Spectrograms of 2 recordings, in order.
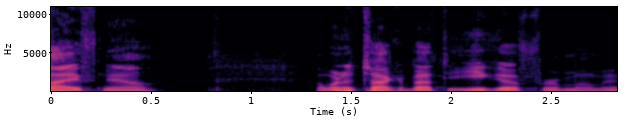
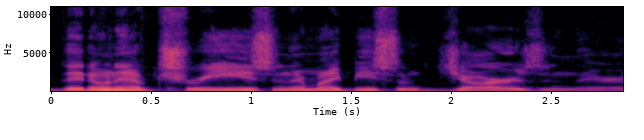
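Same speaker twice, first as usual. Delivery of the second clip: put-on child's refusal; 7 semitones higher, 6 dB louder than usual. Child refusing zoo trip.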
